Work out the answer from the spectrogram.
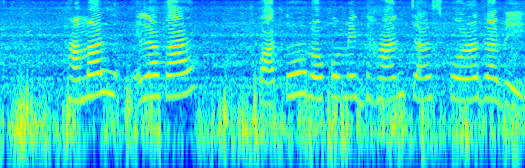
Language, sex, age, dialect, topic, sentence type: Bengali, female, 18-24, Rajbangshi, agriculture, question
